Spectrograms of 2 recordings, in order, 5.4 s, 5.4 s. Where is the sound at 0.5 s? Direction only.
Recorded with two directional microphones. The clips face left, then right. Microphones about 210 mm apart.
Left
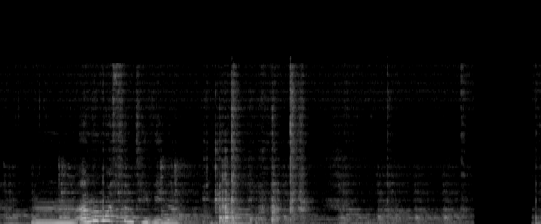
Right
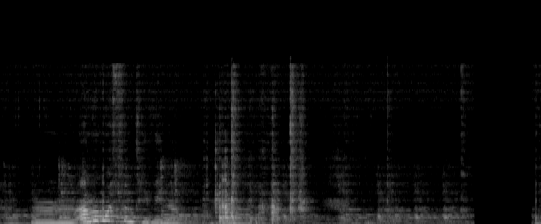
25° left (ahead or behind).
